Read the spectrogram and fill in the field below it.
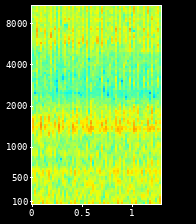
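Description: A car engine runs steadily at idle, a continuous mechanical hum with a faint knocking texture, close by and with no voices.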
